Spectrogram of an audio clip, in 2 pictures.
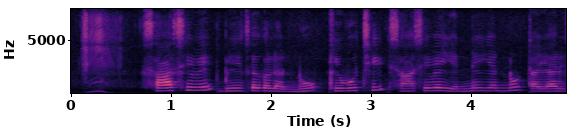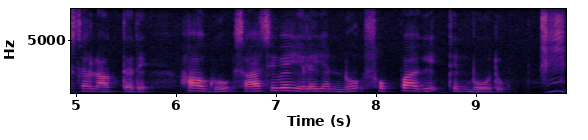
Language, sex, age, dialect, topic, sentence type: Kannada, female, 25-30, Mysore Kannada, agriculture, statement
